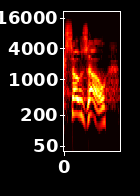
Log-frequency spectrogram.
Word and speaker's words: sozo: Sozo, it looks like sozo, but it's pronounced sod with a D, sozo, and it means to heal, to preserve, to rescue, to deliver, and to make whole.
